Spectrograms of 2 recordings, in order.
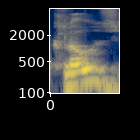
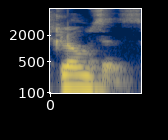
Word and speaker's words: clothes: أيوة دي بتتنطق close مش closes. Closes غلط.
